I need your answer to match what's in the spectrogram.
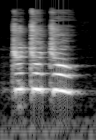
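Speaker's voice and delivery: high squeaky mouse noise; mouse squeak. Pretend. Parent makes mouse sound.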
